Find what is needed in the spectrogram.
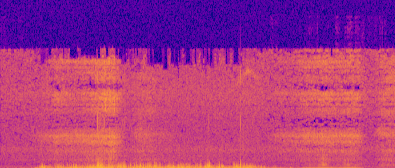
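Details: A person snoring: a loud, rough, rattling snore on the breath in, followed by a quieter breath out.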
